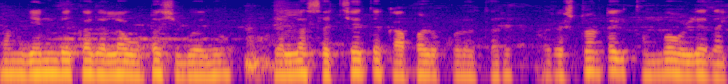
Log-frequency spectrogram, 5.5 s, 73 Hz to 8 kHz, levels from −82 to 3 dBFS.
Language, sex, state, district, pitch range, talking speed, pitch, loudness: Kannada, male, Karnataka, Gulbarga, 125-135 Hz, 120 wpm, 130 Hz, -20 LUFS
